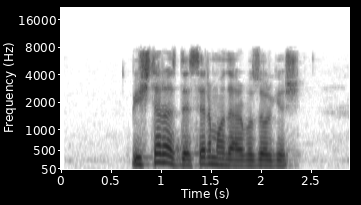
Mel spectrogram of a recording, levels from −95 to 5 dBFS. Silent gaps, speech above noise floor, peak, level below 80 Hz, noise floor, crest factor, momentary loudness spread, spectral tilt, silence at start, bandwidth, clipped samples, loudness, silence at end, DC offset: none; 55 dB; -2 dBFS; -54 dBFS; -70 dBFS; 16 dB; 9 LU; -5 dB/octave; 0.7 s; 8 kHz; under 0.1%; -16 LUFS; 0.55 s; under 0.1%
